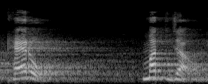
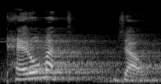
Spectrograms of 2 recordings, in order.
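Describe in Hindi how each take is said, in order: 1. विराम पहले शब्द के बाद आता है। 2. विराम दूसरे शब्द के बाद आता है। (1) "रुको अभी मत जाओ" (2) "रुको मत सीधे जाओ"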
